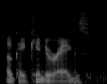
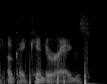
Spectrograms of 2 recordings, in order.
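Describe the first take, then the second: No difference in how they are said.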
